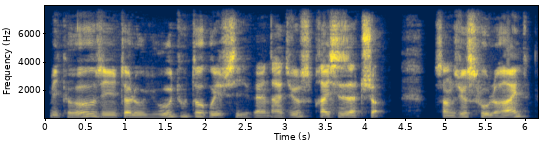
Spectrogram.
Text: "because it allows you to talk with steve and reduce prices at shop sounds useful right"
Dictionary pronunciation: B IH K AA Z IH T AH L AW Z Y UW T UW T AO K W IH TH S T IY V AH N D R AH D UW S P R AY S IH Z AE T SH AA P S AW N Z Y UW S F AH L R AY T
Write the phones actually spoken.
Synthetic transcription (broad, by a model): B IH K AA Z IH T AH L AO Y UW T UW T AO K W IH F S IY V AH N D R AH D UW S P R AY S IH Z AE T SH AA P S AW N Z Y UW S F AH L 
